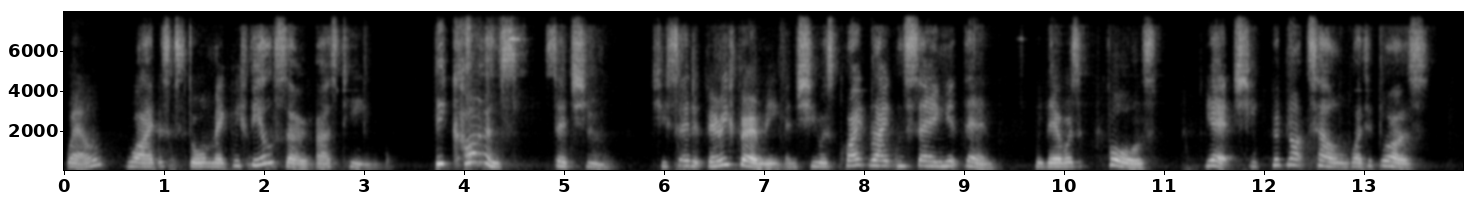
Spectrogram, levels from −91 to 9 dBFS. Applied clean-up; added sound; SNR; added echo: neural mask model DeepFilterNet 3.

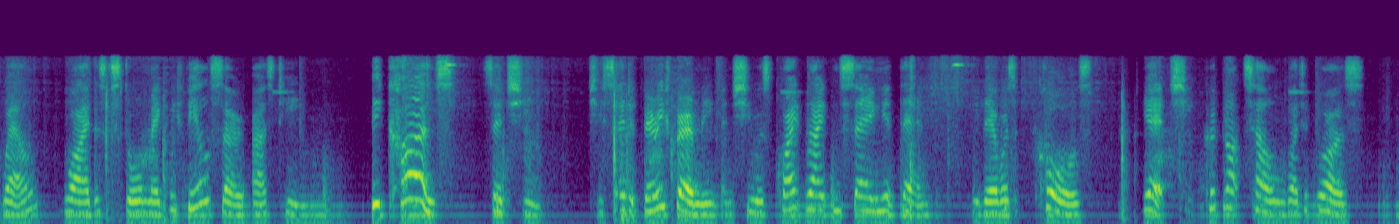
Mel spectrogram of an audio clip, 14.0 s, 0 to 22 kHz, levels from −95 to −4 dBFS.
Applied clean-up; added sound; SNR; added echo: neural mask model RNNoise.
